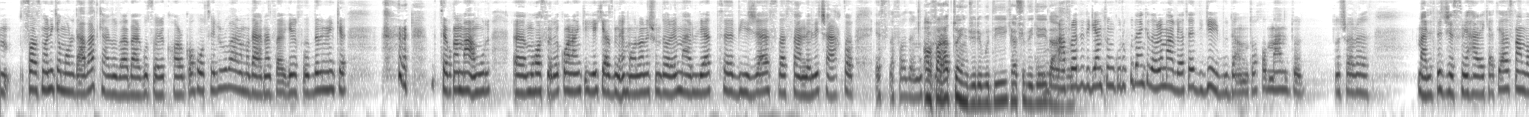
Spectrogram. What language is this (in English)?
Persian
